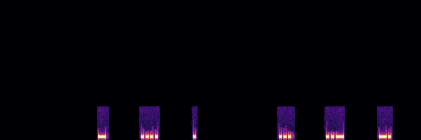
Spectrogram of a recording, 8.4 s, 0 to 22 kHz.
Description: Morse code, heard as a keyed tone, about 25 wpm, spaced as for 10 wpm, 600 Hz. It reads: THE SUN
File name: QSO 410 10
